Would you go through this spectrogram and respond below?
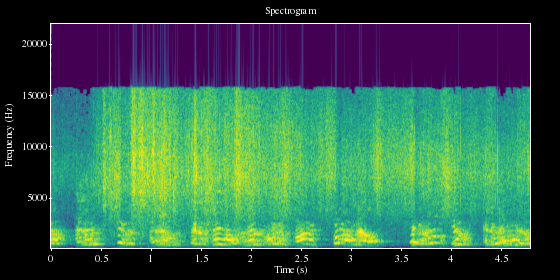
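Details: Multiple Basset Hounds of the French Rallye de l'Allagnon line trailing scent, a close, loud chorus of wavering bays and barks in short repeated bursts separated by brief dips.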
